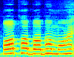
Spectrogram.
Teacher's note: हमारे होंठ आपस में टकराते हैं। तो इसका उच्चारण होठ से होता है।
